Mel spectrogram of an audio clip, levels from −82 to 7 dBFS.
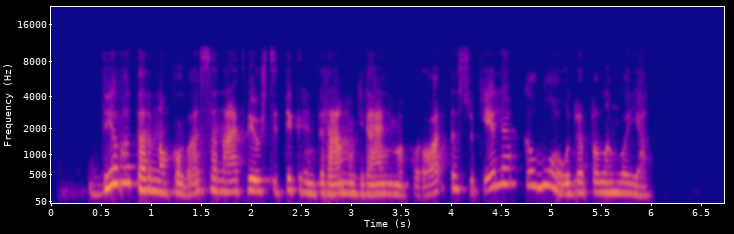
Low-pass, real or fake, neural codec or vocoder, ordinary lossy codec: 9.9 kHz; fake; codec, 24 kHz, 3 kbps, HILCodec; Opus, 16 kbps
